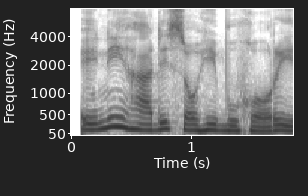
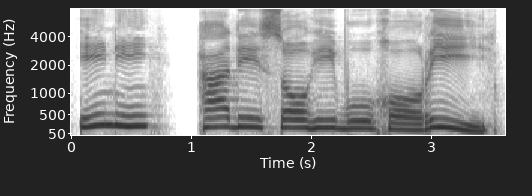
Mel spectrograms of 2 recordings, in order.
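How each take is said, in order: First: Said in the usual way. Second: Ini hadis Sahih Bukhari dragged out very slowly, each word weighted; slow emphatic. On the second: Real, not acted. Preacher insisting to Muslims the source is sound, slow and weighty.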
